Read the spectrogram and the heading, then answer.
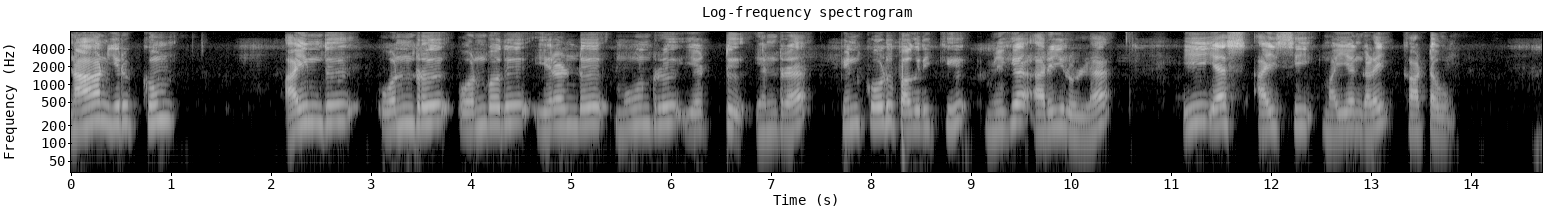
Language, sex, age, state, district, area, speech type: Tamil, male, 30-45, Tamil Nadu, Tiruchirappalli, rural, read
